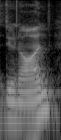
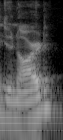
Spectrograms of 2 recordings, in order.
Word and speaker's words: Dunand: But like pronunciation is Dunand. But yeah. No one ever pronounces it that way. It's always Dunand. People somehow will change the last N to an R. So they'll say Dunard.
